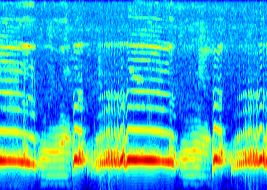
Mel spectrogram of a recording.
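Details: Local puter dove voice used as a lure to draw responses from other birds: a steady, mid-pitched rich coo with a sharp rising note between long held phrases, in a clean recording with no other sounds.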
